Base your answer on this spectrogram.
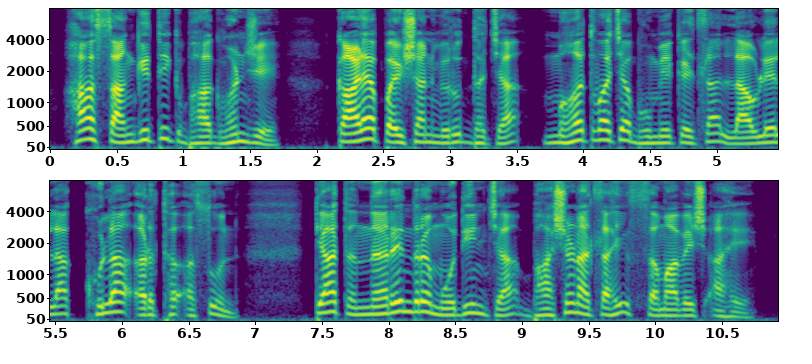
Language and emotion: Marathi, neutral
